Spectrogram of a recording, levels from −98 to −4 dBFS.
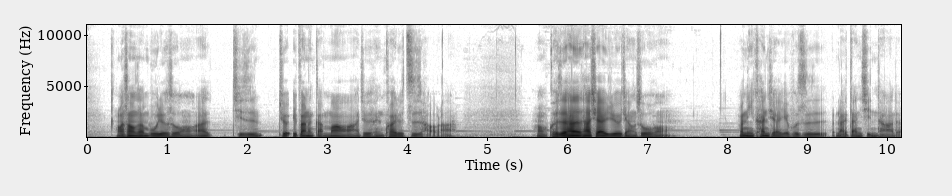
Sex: male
